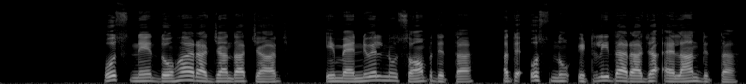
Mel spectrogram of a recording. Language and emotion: Punjabi, neutral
